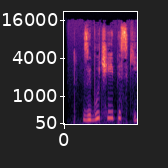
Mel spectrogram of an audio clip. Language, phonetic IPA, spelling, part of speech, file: Russian, [zɨˈbut͡ɕɪje pʲɪˈskʲi], зыбучие пески, noun, Ru-зыбучие пески.ogg
- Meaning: quicksand (wet sand that things readily sink in, often found near rivers or coasts)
